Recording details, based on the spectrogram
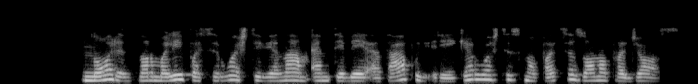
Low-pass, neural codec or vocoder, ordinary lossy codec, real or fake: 5.4 kHz; none; Opus, 16 kbps; real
